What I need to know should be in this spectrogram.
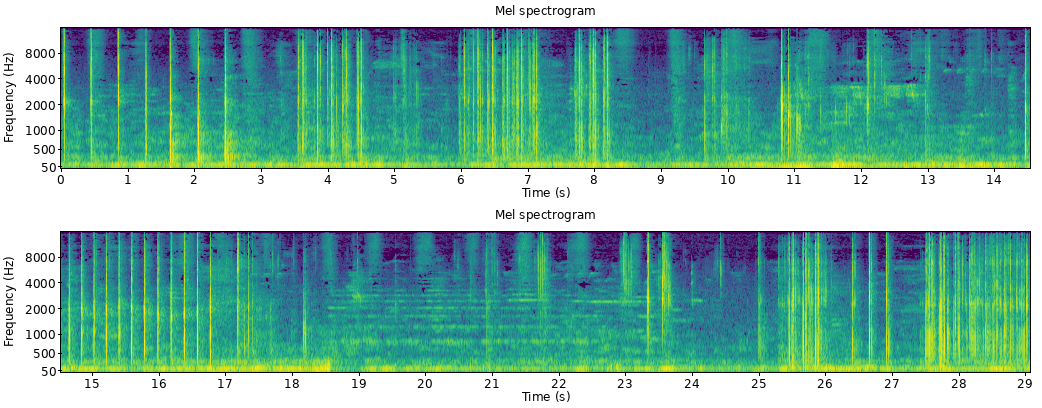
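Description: Plastic capsules click and snap open in someone's hands.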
